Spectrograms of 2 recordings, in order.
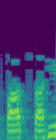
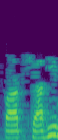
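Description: First: ਪਾਤਸ਼ਾਹੀ with s, "paat-saahi"; no sh in ਪਾਤਸ਼ਾਹੀ, plain s; correct plain s. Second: ਪਾਤਸ਼ਾਹੀ with sh, "paat-shaahi"; wrong dotted s. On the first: Shown as a demonstration. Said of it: "ਉਚਾਰਨ ਕਰਨਾ ਹੈ". (ਪਾਤਸ਼ਾਹੀ ਨੂੰ 'ਪਾਤਸਾਹੀ' ਬੋਲੋ) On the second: Retold or imitated. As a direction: say sh in the middle of ਪਾਤਸ਼ਾਹੀ. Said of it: "ਬਿੰਦੀ ਲਾ ਦਿੰਦੇ ਨੇ". (ਪਾਤਸ਼ਾਹੀ ਬਿੰਦੀ ਵਾਲੇ 'ਸ਼' ਨਾਲ)

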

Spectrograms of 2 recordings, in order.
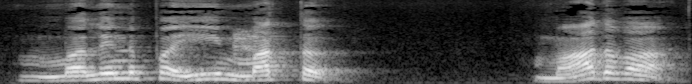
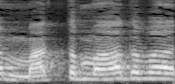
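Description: First: ਮਲਿਨ ਭਈ ਮਤ, then a short pause before Madhava; pause after ਮਤ. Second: ਮਤ Madhava said fast with no break between them; run together, wrong. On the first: Teacher showing the student where to pause, with a pause after ਮਤ. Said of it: "ਇਹ ਬਹੁਤ ਧਿਆਨ ਵਾਲੀ ਠਮਕ ਹੈ". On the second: Teacher showing the wrong reading with no pause after ਮਤ. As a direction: rush ਮਤ straight into Madhava. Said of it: "ਮਤ ਮਾਧਵਾ ਨਹੀਂ ਕਹਿ ਦੇਣਾ". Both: Shown as a demonstration.

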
